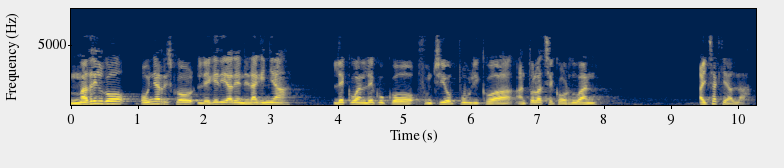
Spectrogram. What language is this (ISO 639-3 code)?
eus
